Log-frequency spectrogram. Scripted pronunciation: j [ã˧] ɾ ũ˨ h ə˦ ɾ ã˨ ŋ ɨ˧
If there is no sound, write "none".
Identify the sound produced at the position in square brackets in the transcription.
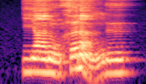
ã˧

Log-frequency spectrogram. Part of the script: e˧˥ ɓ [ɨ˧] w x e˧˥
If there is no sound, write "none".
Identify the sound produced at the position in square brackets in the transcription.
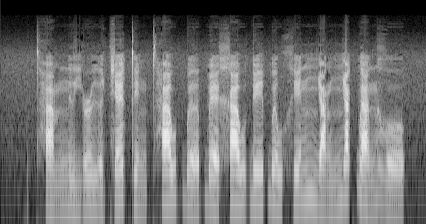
ə˧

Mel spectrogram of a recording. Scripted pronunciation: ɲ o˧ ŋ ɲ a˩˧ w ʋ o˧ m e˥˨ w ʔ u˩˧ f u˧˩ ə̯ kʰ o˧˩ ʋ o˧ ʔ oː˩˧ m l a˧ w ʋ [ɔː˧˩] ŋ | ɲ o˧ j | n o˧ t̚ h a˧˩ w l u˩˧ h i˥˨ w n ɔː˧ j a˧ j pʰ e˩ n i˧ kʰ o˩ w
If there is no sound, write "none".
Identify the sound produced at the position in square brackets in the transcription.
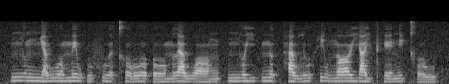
ɔː˩˧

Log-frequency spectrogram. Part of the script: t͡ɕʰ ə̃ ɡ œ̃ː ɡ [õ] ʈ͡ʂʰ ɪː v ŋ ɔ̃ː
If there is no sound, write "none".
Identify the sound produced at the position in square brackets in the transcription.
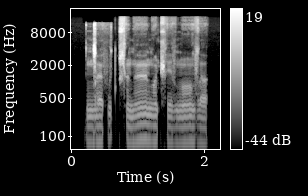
ɔ̃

